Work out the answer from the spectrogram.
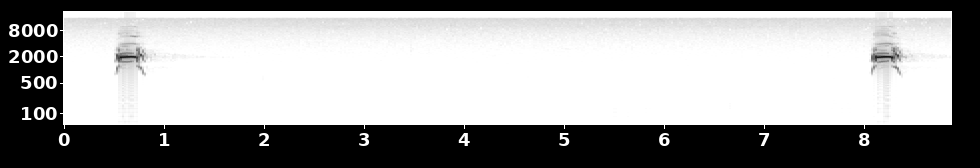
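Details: Scaled quail, a bird of arid regions from the southwestern United States to central Mexico, giving two short nasal calls about seven and a half seconds apart, with silence between.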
